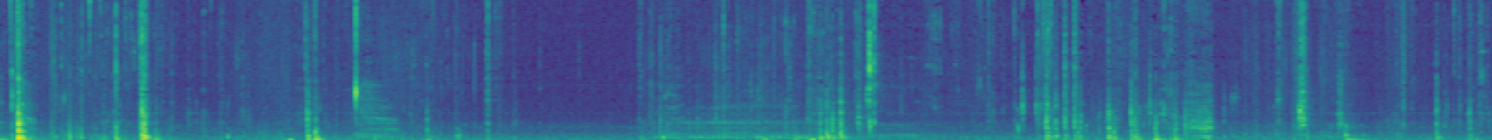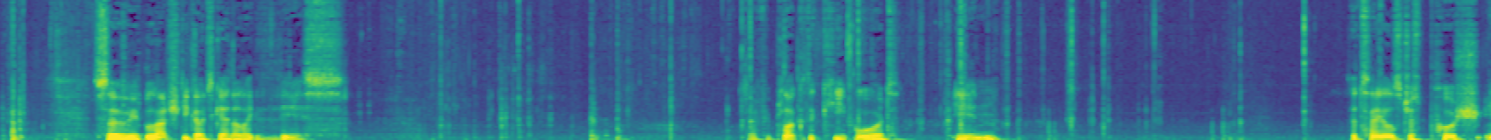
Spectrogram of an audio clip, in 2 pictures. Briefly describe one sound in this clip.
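Plastic casing parts click and knock as they are handled close by.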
